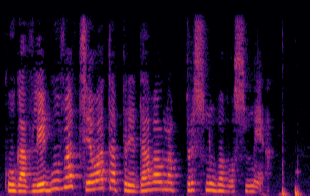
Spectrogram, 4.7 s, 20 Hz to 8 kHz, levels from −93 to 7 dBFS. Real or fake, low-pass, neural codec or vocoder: real; 7.2 kHz; none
